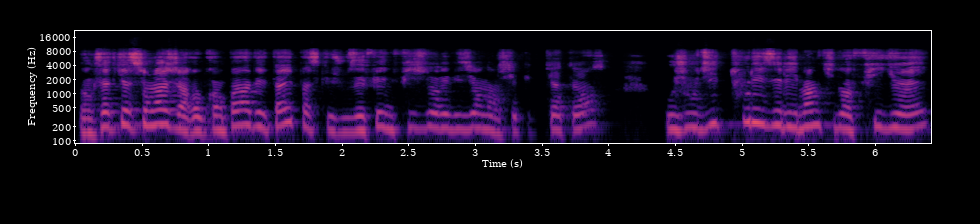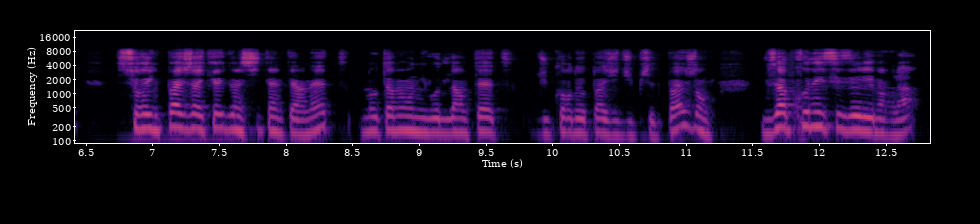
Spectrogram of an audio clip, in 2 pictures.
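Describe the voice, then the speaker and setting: A man's voice: sits high, fast, darkish tone. A man teaching, walking students through an exam correction in a conversational way, with fillers and restarts. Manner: conversational, repeats words, many fillers and restarts.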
